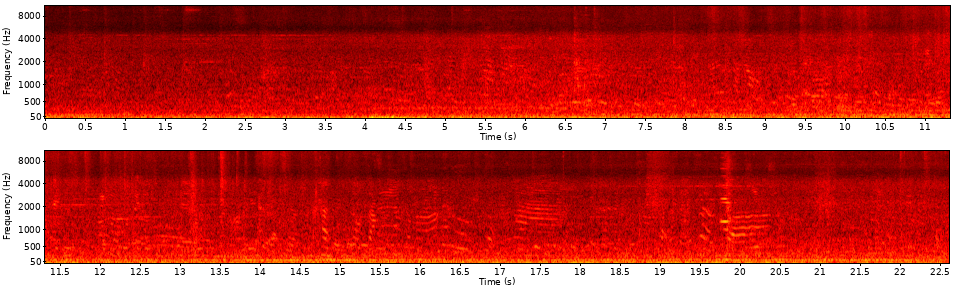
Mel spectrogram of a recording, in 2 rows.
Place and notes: {"title": "南門市場, Taipei City - Walking in the market", "date": "2017-04-28 14:39:00", "description": "Walking in the market, traffic sound", "latitude": "25.03", "longitude": "121.52", "altitude": "19", "timezone": "Asia/Taipei"}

